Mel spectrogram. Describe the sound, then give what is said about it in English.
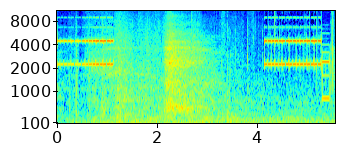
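A phone rings in two bursts of rapid, high, trilling electronic chirps, with a soft breathy sound between the rings. “His phone ringing wakes Sam up.”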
